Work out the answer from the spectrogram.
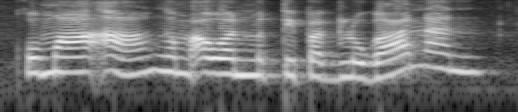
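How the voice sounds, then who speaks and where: Woman acting stubborn younger cousin, high pitched, defensive excuse maker, ilocano accent, radio comedy drama. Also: a little slow, pushed and bright. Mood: pleading.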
